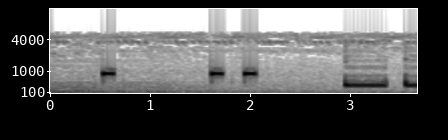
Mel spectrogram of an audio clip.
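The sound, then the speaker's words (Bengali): A phone is dialing a number: three short, evenly pitched keypad beeps, followed by a longer, lower steady tone that breaks off briefly and then starts again. “তারপর ঠাকুর ঘরে গিয়ে phone on করল, লোকটার নাম্বারে phone করল।”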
